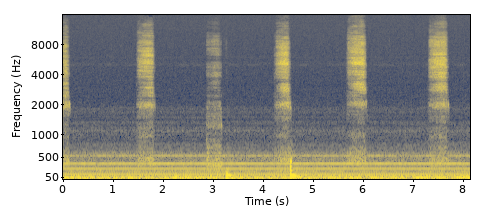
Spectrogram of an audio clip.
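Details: Wild barn owl chicks calling for food at a monitored nest box, six to seven rasping hiss bursts over eight seconds, some brief and some longer, with two sharp clicks and low hum.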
